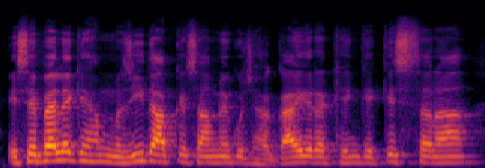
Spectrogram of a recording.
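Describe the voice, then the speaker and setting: Pakistani man giving halting political commentary. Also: on the high side. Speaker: news commentator and host. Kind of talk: political news commentary to viewers.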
